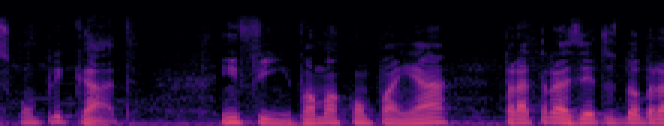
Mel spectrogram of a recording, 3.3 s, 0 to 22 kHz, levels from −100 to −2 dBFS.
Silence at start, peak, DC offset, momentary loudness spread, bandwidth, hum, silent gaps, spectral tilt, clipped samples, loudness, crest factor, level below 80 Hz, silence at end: 0 s; -32 dBFS; under 0.1%; 6 LU; 12.5 kHz; none; none; -7.5 dB/octave; under 0.1%; -50 LUFS; 18 dB; -78 dBFS; 0 s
